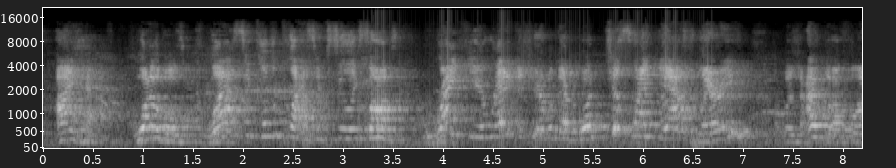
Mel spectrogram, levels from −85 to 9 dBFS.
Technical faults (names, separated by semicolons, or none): block size mismatch (truncated)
